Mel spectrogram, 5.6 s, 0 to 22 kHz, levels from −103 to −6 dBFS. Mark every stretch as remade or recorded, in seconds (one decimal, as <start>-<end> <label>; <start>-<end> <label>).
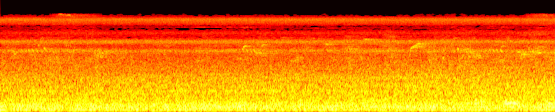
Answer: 0.0-3.2 recorded; 3.2-4.7 remade; 4.7-5.6 recorded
